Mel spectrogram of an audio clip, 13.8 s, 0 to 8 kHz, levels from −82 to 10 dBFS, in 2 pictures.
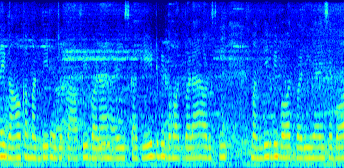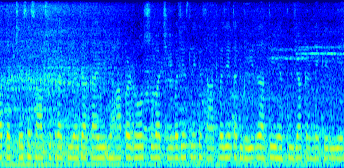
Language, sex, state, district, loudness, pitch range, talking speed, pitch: Hindi, female, Bihar, Lakhisarai, -28 LUFS, 185-195 Hz, 215 wpm, 190 Hz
